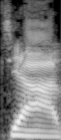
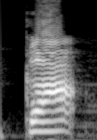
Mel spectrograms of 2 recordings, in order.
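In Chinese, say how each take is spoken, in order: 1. 这个音节开头是 j 音。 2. 这个音节开头是 g 音。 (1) "现在是读家的" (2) "在中古时期呢，这个字的读音是嘎"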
